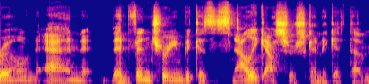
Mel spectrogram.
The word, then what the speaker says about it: snallygaster: I always say it wrong. The snallygaster, and I want to call it the sallygaster. It's a snallygaster.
